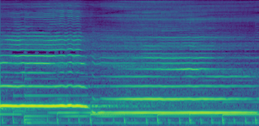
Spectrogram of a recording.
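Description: A long, wordless sung note over fingerpicked acoustic guitar in a folk song; about one and a half seconds in, the note steps down to a lower pitch and is held to the end.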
